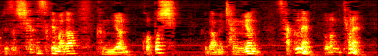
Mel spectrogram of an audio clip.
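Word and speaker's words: 今年: 읽을 때 어떻게 읽냐에고 또시 이렇게 얘기합니다 같이겠습니다 고도시 고도시 올해 또는 금년 그래서 작년은 이제 두 가지의 발음이 있어요 하나는 엔 또 하나는 사근 예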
